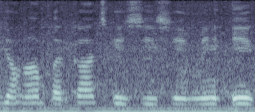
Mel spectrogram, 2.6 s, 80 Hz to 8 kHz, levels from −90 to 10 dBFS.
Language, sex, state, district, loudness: Hindi, female, Haryana, Charkhi Dadri, -15 LUFS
